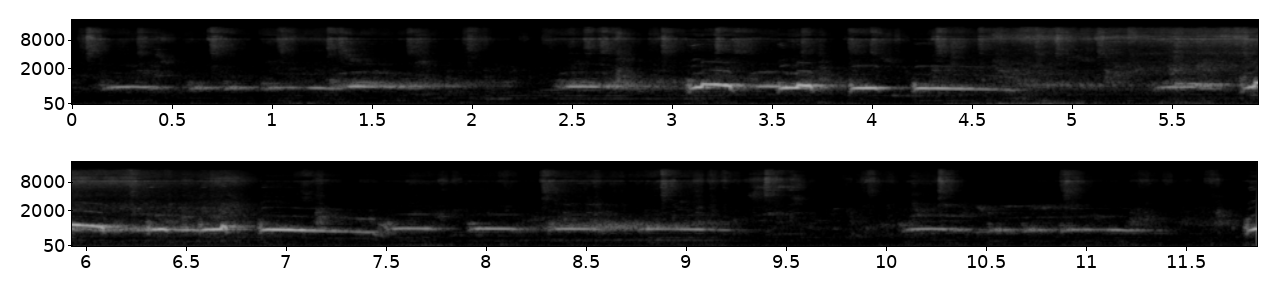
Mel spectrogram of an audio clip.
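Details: A male zebra dove of crossbred Bangkok type calls to a rival in repeated phrases of rapid, rolling coo notes. Loud bubbling bursts alternate with softer drawn-out notes over about twelve seconds.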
